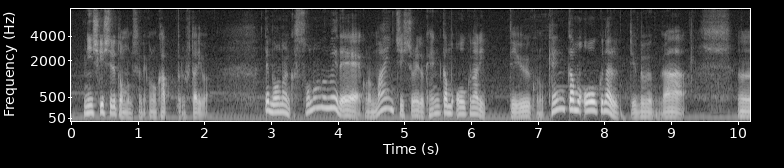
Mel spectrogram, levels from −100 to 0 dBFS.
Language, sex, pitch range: Japanese, male, 80-135 Hz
